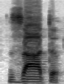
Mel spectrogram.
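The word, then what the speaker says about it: ज़ात: अगला शब्द है जात। जात ना कहें, यह जात शब्द है, जात। ज के नीचे नुक्ता है यानी बिंदु है।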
